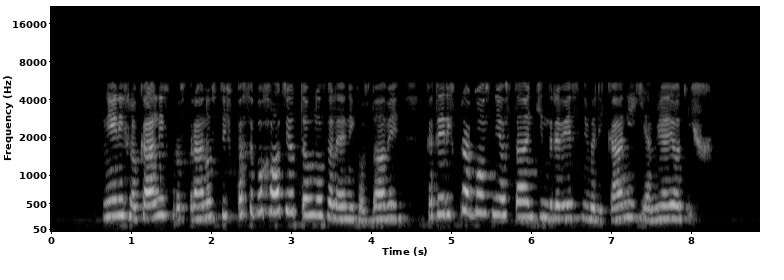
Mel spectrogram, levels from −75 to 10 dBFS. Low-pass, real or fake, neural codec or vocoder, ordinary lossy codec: 5.4 kHz; real; none; none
